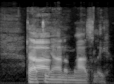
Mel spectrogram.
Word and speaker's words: Tatiana Maslany: I cannot pronounce her name. Tatiana Maslany.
